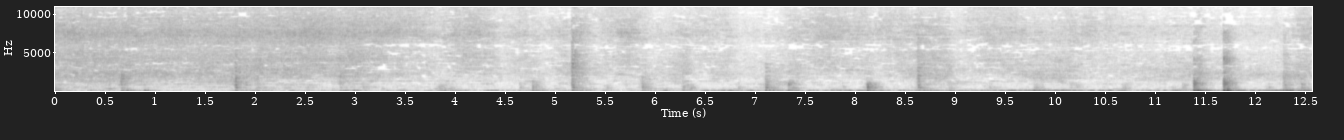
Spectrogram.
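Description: Chicken sambal frying in a wok with a steady sizzle, while a wooden spatula scrapes and knocks against the pan as it is stirred; two louder knocks come near the end.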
